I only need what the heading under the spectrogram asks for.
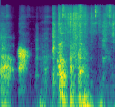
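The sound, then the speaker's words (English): A dog held by a person pants in quick, breathy bursts, the rhythm uneven with short pauses between huffs and no talking. “I'm going to have to put the dog down.”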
